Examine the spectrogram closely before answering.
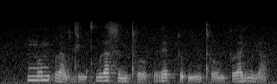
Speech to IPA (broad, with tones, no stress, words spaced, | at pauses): mo˥˩mpla˩˦w di˨˩n kʰwɯ˥˩a̯sɯ˧ŋtʰoː˨˩ prɛː˥˩k̚su˨˩ʔŋi˦˥ntʰoː˨˩ŋ kla˦˥jwi˨˩a̯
